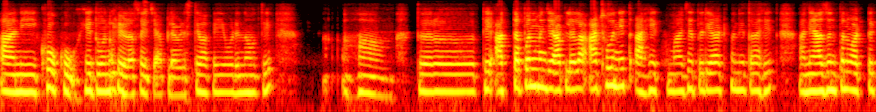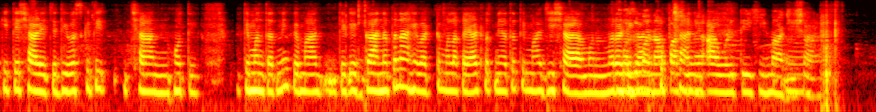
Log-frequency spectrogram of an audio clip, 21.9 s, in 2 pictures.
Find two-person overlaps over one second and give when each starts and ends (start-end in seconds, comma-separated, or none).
18.7-20.1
